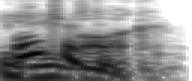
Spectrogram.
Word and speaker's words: Eugene Volokh: Eugene Volokh, forgive me, Eugene, if I mispronounce your name. Actually, he was one of my professors at UCLA. Really? Yeah, Eugene Volokh. Yeah, you pronounced it correctly.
